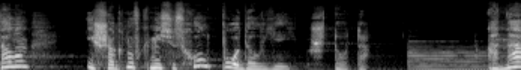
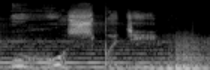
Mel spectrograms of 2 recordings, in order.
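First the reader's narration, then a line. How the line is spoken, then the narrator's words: Breathed out. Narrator (Russian): выдохнул кто-то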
